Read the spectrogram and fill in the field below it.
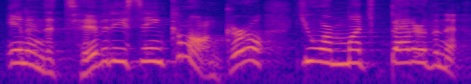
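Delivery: high, loud, incredulous parental scolding; loud mock-parent telling-off. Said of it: "You know, parents do that".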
